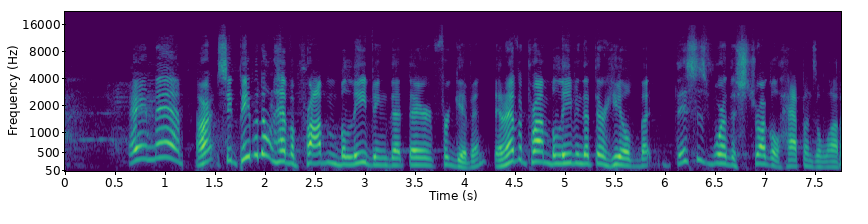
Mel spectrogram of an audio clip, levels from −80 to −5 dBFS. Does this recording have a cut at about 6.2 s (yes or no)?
no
